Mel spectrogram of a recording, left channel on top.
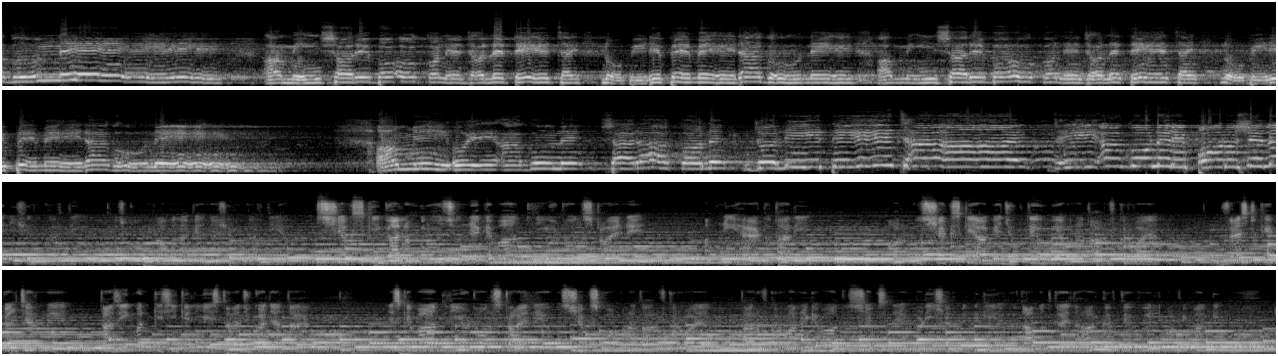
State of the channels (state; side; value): different; both; correlation -0.01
